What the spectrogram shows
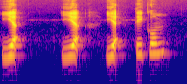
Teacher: You did not say any haraka, and there's no air coming, and there's no sound coming anymore. It just suddenly stopped. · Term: sukoon on Hamza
